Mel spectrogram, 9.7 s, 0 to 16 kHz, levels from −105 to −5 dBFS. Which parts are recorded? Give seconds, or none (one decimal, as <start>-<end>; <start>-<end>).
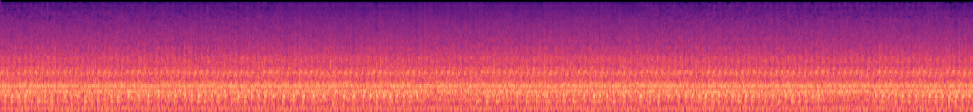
0.0-2.7; 6.5-9.7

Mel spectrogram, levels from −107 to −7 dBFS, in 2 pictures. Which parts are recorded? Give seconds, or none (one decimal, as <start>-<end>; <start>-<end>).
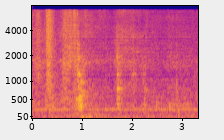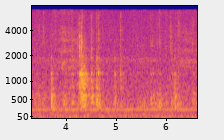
0.0-0.7; 3.2-6.6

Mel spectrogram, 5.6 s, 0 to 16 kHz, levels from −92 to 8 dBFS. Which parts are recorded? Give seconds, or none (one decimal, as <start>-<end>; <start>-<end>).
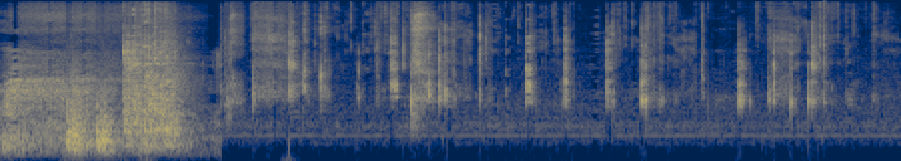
0.0-1.5; 2.9-4.5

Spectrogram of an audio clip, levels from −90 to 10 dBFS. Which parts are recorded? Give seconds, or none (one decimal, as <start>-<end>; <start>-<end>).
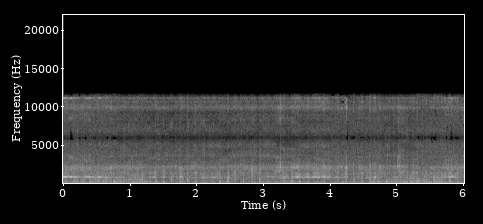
0.0-0.8; 4.0-4.8; 5.3-6.0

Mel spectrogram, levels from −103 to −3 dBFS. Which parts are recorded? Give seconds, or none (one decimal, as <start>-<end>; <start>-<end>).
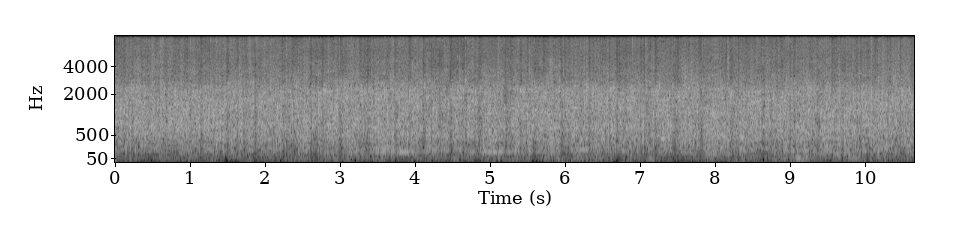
none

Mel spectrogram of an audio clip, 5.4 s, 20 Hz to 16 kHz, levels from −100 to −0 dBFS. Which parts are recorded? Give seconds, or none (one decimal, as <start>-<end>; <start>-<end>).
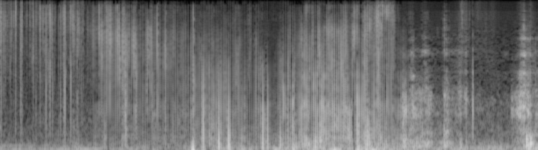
0.0-0.9; 4.1-5.4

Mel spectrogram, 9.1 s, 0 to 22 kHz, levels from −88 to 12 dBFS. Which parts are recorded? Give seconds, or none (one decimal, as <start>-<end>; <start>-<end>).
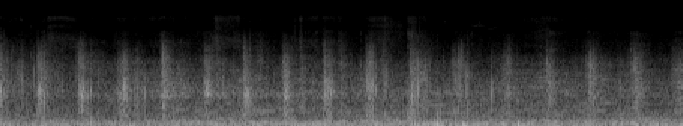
0.0-1.1; 4.7-6.6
